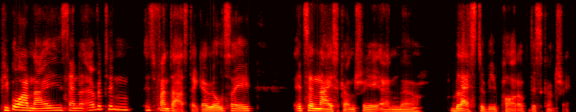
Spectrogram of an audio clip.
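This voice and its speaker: A man from Senegal speaks English, a founder answering interview questions over a video call. He is friendly and laughs easily, filling pauses with "uh" and "um." His voice sits at a middle pitch in a dry, close recording. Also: a little mellow, no echo. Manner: friendly, laughs often, many fillers. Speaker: guest, company founder. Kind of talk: casual interview.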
